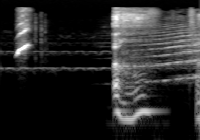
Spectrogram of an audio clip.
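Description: A short finger whistle that rises sharply in pitch, right at the start. About a second later comes a louder, drawn-out "uh-huh" in a low voice that slides up and down in pitch.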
